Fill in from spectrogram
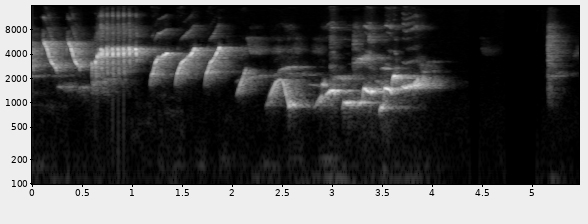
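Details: White-rumped shama song played as a lure to get other shamas to sing fast: a dense, rapid stream of falling whistled slurs and rattled high notes that steps lower over four seconds, then a single short chip.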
